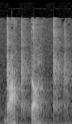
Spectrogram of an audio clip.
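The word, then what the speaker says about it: 맑다: 막다. 기억으로 발음됩니다. 여기 말다라고 되어 있죠? 틀렸죠?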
